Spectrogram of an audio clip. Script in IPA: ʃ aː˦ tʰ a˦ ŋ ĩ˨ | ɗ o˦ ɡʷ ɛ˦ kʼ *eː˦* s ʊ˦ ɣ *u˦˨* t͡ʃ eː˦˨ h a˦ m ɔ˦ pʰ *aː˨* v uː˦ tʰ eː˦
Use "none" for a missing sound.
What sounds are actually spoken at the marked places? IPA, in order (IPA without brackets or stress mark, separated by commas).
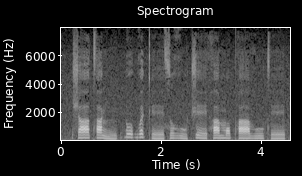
eː˨, u˦˨, aː˦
